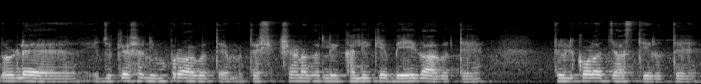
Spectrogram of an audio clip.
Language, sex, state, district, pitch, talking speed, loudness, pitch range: Kannada, male, Karnataka, Gulbarga, 140 Hz, 105 wpm, -17 LUFS, 135-150 Hz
